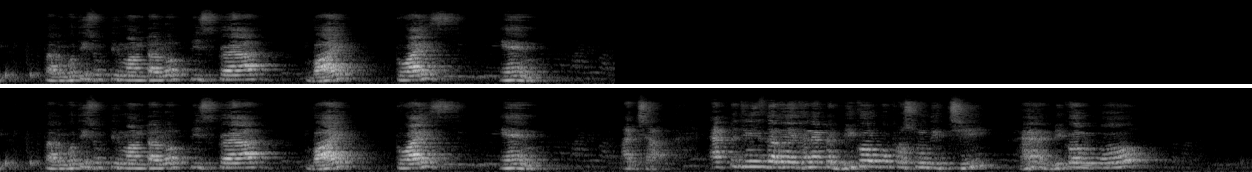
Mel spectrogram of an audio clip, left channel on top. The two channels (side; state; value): left; drops out; at 6.2 s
